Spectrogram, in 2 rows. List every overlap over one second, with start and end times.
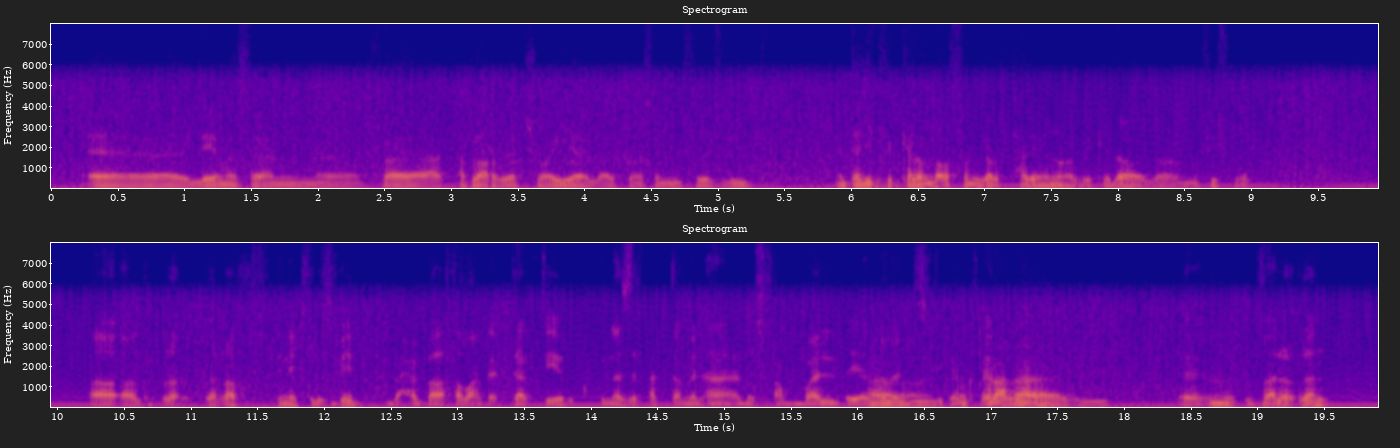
16.1-17.3

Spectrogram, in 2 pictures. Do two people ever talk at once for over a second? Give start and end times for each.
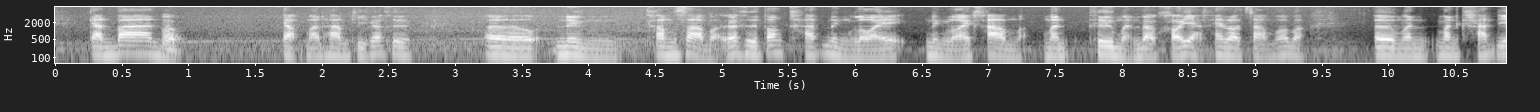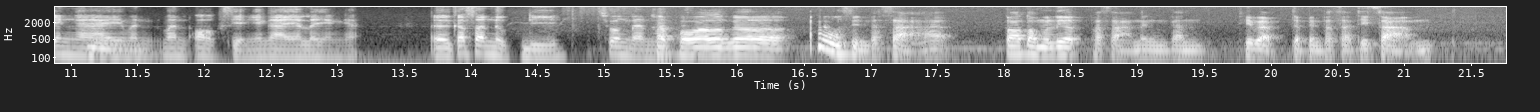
none

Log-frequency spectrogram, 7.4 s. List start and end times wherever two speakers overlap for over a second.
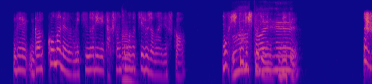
4.6-6.0

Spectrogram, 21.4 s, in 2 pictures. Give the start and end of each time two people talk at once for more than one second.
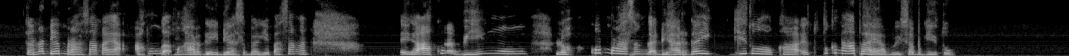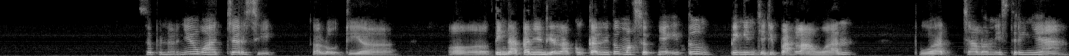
none

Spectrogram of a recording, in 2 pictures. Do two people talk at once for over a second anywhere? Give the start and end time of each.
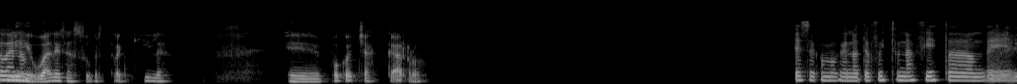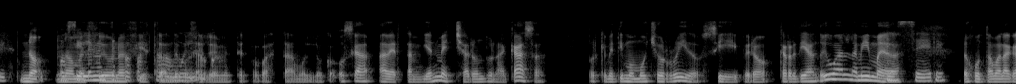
10.7-12.4

